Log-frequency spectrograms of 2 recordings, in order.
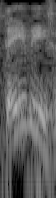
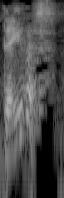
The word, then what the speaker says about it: Davies: But in Wales, Davies is not pronounced Davies. It's pronounced Davis.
